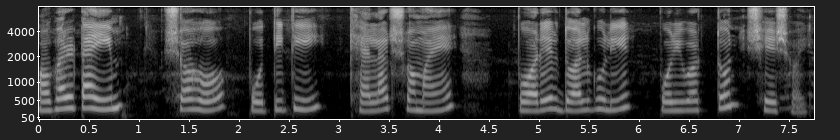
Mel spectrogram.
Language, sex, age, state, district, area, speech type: Bengali, female, 18-30, West Bengal, South 24 Parganas, rural, read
